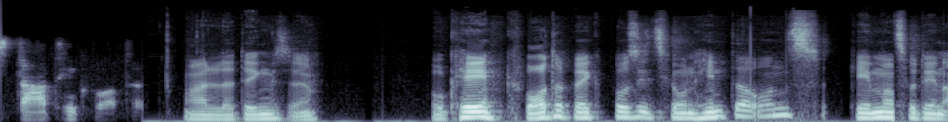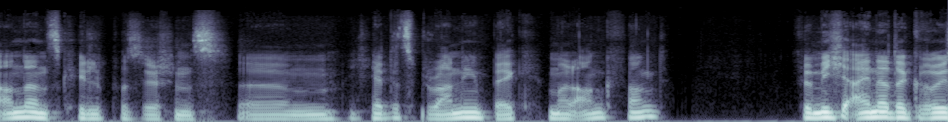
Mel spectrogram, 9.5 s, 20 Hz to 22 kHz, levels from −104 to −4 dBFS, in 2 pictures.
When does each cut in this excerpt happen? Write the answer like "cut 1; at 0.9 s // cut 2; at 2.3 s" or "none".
cut 1; at 2.5 s // cut 2; at 4.5 s // cut 3; at 6.9 s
